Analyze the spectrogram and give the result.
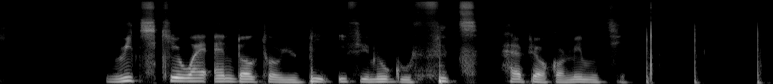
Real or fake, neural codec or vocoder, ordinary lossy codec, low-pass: fake; autoencoder, 48 kHz, 32 numbers a frame, DAC-VAE, trained on Japanese speech; none; none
